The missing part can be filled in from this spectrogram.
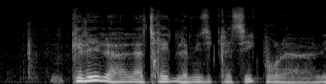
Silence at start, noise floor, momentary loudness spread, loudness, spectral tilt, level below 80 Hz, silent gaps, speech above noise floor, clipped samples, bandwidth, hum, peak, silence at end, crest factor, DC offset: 0.25 s; -46 dBFS; 17 LU; -23 LUFS; -6 dB/octave; -56 dBFS; none; 24 dB; under 0.1%; 15.5 kHz; none; -6 dBFS; 0 s; 18 dB; under 0.1%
